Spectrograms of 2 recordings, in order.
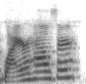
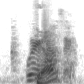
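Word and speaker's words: Weyerhaeuser: about the wire um i'm totally going to mispronounce it but wirehauser building warehouser warehouser gotcha yeah no relationship to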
